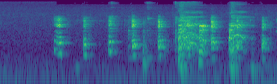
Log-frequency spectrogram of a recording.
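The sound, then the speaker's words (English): Coughing from someone who has choked on coffee: a rapid series of harsh, raspy bursts that grow denser and louder toward the end, with no speech. “Hang on, I've choked myself. Reckless coffee drinking.”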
